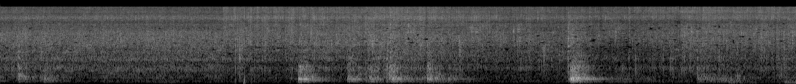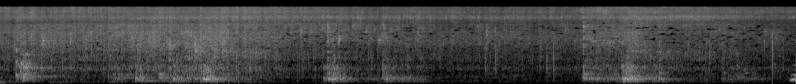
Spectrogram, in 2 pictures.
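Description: Aar fish head frying in hot oil, a steady sizzle running throughout with repeated scraping and stirring knocks from a spatula at close range. No one speaks.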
